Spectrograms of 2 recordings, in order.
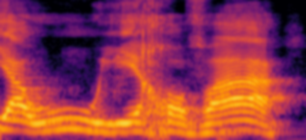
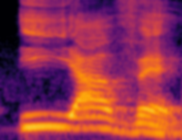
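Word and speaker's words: Yahweh: vav nós teríamos aí um segol que seria um equivalente a um e e é uma vogal curta Então para que haja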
